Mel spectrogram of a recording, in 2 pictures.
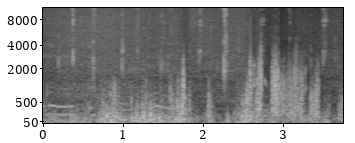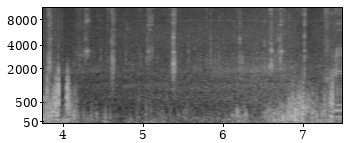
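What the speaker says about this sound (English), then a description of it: "God, it's windy." Gusty wind buffets the microphone while cycling outdoors, in broad low rumbles that rise and fall, with scattered rustling and faint footsteps.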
